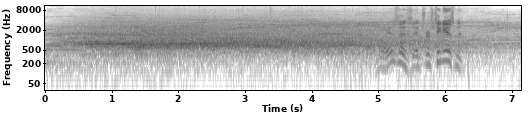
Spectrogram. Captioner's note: crowd cheering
